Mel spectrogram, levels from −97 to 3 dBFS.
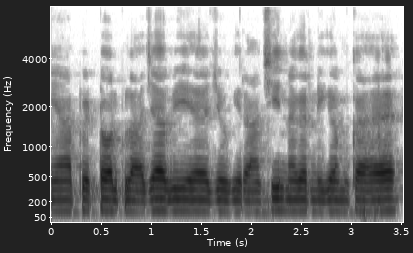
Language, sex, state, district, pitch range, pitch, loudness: Hindi, male, Jharkhand, Ranchi, 110-115 Hz, 110 Hz, -16 LUFS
